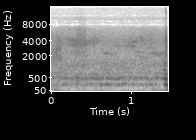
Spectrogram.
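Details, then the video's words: Large, very active honeybee swarm found near a farm during collection: a continuous, even droning buzz with a low hum beneath, ending in a brief knock. "Collecting a swarm of bees"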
